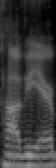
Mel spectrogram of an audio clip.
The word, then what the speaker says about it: Xavier: Xavier is pronounced Javier by the way.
